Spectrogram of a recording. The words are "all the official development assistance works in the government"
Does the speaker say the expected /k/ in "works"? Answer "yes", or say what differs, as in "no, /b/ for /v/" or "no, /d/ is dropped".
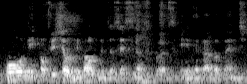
no, /k/ is dropped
